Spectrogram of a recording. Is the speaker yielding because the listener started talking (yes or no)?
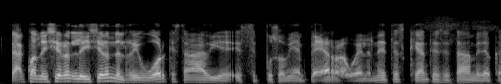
no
